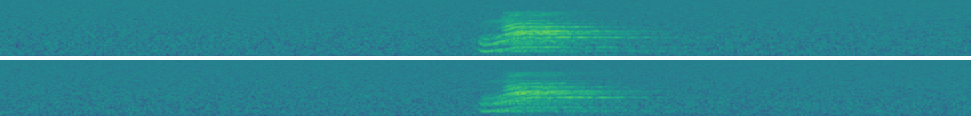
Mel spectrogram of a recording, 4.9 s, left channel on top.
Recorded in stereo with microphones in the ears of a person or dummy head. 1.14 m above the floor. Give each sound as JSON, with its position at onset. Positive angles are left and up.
{"t": 2.4, "sound": "a cat meowing", "side_deg": 20, "distance_m": 7.5}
